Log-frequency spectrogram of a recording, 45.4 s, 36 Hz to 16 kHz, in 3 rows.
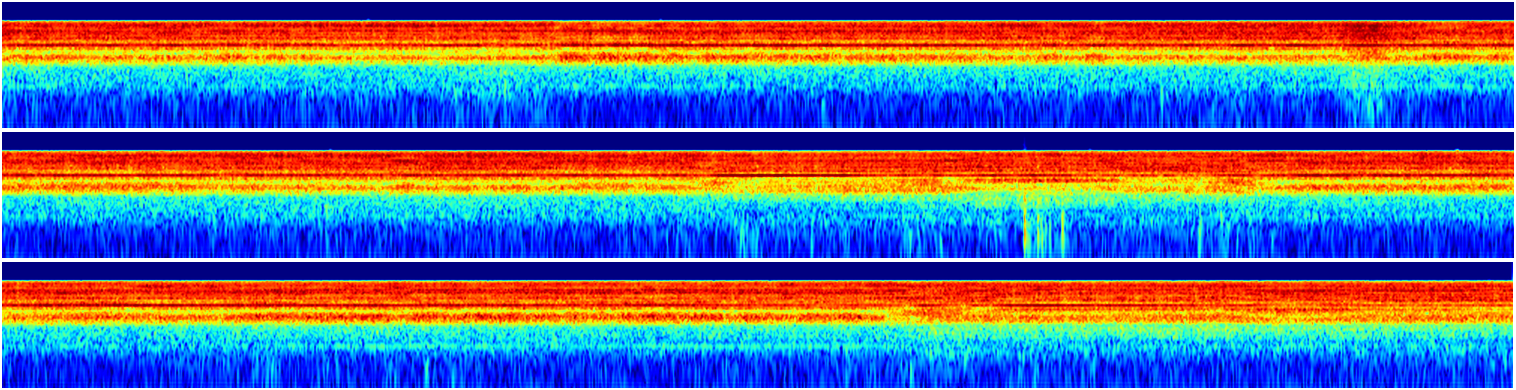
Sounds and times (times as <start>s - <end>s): Hair dryer: 0.0s - 45.3s.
